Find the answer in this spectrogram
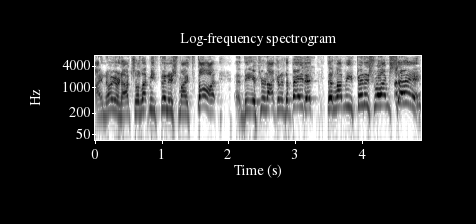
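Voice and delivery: very high-pitched, loud, heated, angry yelling. During a debate over fluoride, refusing to be interrupted, yelling. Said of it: "Why are you yelling?".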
